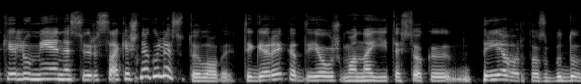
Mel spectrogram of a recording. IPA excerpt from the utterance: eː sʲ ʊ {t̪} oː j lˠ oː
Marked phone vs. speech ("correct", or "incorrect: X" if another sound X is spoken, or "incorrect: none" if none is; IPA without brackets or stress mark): correct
